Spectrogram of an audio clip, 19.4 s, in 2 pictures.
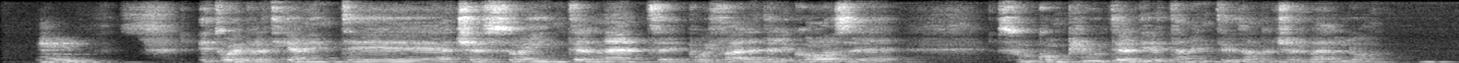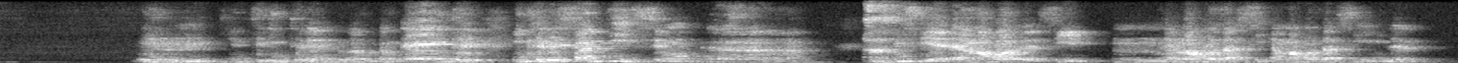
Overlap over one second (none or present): none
